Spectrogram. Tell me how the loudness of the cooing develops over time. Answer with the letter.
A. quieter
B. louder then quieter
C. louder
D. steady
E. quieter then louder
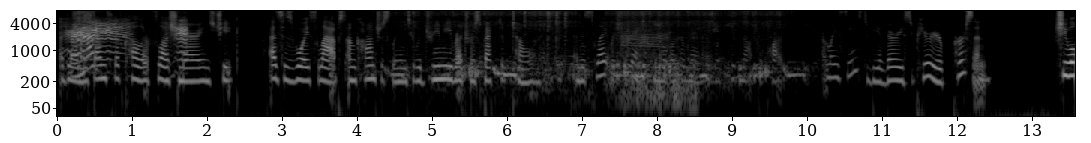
B.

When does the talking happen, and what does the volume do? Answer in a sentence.
You can hear the talking from 0.0 to 13.5 s, getting quieter then louder.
